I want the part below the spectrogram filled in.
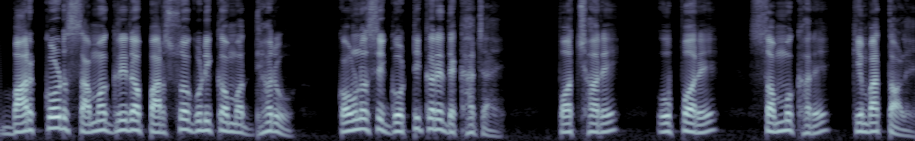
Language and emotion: Odia, neutral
